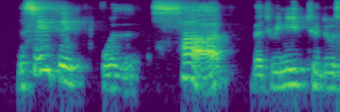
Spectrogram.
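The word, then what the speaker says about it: ص: So these letters, they should be pronounced. We have to push the tip of the tongue to the bottom of our lower front teeth.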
